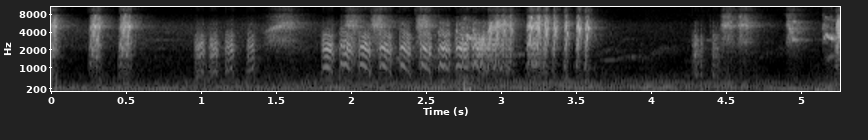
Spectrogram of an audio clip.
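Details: Grey-cheeked bulbul in ngepik calling, suited for luring other birds: dense, uneven bursts of harsh, high chattering notes mixed with quick buzzy phrases, broken by a short pause near the end.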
